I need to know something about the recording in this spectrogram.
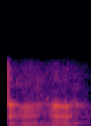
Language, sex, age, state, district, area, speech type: Tamil, male, 60+, Tamil Nadu, Salem, urban, conversation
